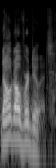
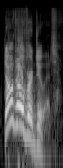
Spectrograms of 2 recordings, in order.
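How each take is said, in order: First: Said in the usual way. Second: Louder mock repeat of the stingy missionary; mocking echo. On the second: Pastor mocking the cheap missionary, scornful echo. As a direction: throw his words back with scorn. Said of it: "I don't know why missionaries are so cheap".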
